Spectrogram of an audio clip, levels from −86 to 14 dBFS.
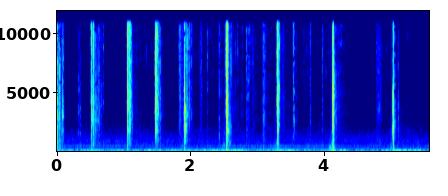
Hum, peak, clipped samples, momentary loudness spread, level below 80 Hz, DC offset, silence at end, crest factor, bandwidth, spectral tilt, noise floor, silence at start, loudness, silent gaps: none; -6 dBFS; under 0.1%; 11 LU; -54 dBFS; under 0.1%; 0 s; 32 dB; 11.5 kHz; 1 dB/octave; -55 dBFS; 0 s; -33 LUFS; none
